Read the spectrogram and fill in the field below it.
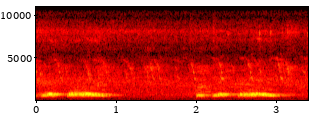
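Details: Spotted dove calling, used as a lure for trapping: two low, mellow cooing phrases, each of about three soft notes with the last drawn out, about two seconds apart, with faint chirps in the background.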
